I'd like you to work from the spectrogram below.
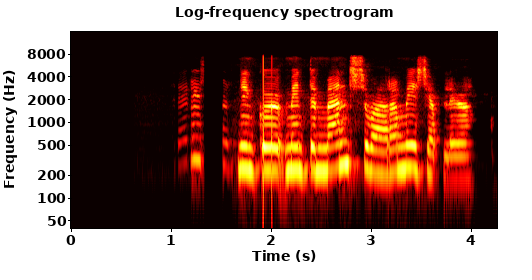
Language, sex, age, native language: Icelandic, female, 30-39, Icelandic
